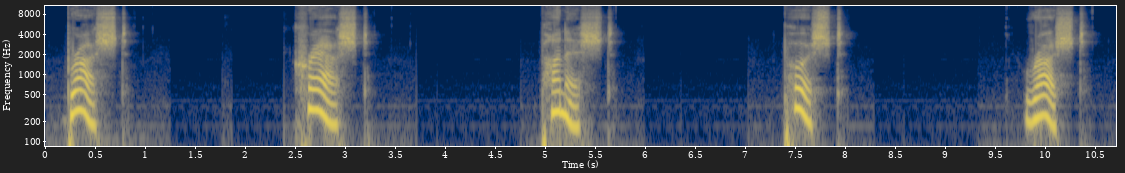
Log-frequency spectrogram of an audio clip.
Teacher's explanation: we also pronounce Ed like T after verbs ending with an sh sound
